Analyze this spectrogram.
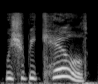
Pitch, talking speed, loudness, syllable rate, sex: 280 Hz, 245 wpm, -15 LUFS, 6.0 syllables/s, female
